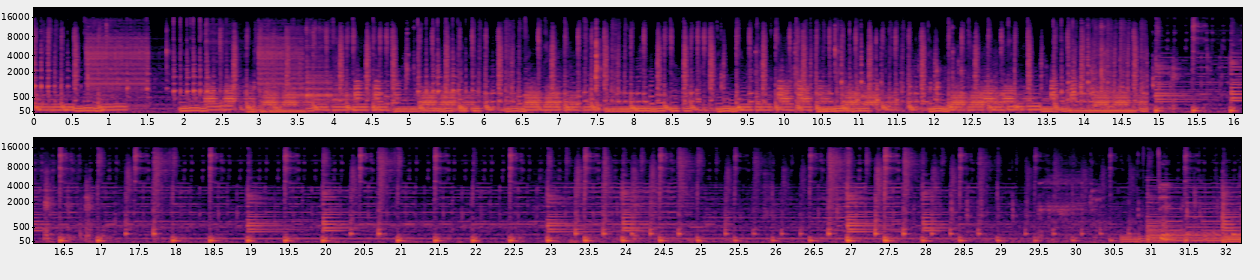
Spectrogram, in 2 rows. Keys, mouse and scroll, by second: 8.1-14.7 drag.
